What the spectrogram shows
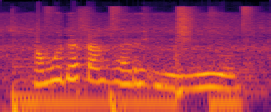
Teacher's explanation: di akhir kalimat nadanya itu turun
